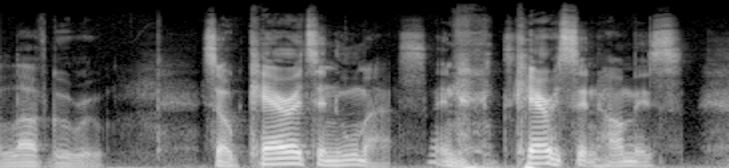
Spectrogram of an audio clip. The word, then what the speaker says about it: hummus: you know simple veggies and UMAS shout out to The Love Guru all right that's how I learned how to pronounce hummus correctly um all right shout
